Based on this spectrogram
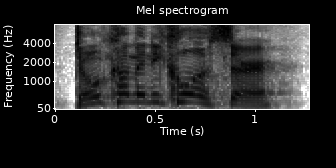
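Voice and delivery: a high, frightened cry to keep away; an unseen stranger warns the intruders off, high and alarmed. A narrator's reading. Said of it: "you hear a voice cry out".

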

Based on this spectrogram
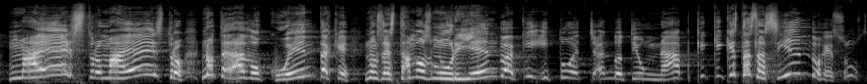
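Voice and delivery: high, loud alarmed yelling; Peter shouting in alarm. Acted. Peter waking Jesus in the storm, alarmed shouting. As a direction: shout at the sleeping master in panic. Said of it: "Y dijo".

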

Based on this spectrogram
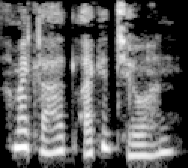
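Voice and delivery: put-on high, excited girly voice; volunteer in a high girlish gush; high-pitched eager girl; gushing valley girl, eager.

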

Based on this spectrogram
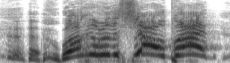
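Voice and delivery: loud, high on-air welcome; loud, high hollered greeting; playful shout. Real, not acted. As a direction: call out a cheeky welcome to a listener. Greeting a possible listener playfully.

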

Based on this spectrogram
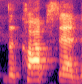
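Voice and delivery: ordinary talk, nothing marked

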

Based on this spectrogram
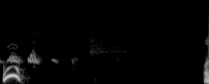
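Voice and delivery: ordinary talk

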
